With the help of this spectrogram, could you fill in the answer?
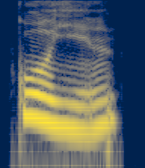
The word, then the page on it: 过瘾: guò yǐn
